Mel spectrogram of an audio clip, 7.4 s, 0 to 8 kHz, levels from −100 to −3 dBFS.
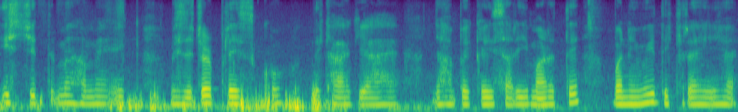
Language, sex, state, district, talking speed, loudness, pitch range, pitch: Hindi, male, Karnataka, Bangalore, 170 wpm, -19 LUFS, 140-150 Hz, 145 Hz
